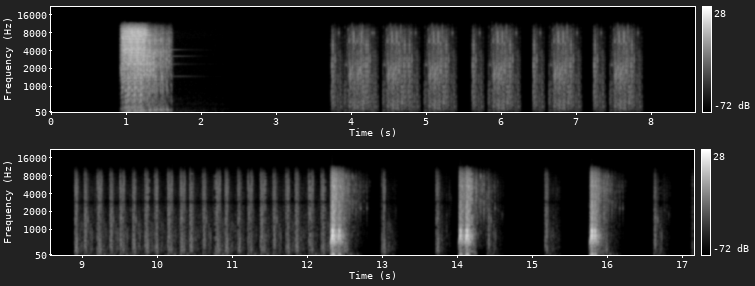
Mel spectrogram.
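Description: Sharp splats burst out now and then.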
